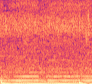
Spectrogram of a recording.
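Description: Rain falls during a mountain hike on Bistricioru Peak in Romania's Călimani Mountains, a steady, dense hiss close around the listener with a low rumble underneath and no voices.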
